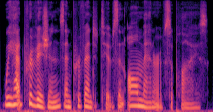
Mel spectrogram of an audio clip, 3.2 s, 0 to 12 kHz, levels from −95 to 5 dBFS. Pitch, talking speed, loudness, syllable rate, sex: 180 Hz, 190 wpm, -22 LUFS, 5.6 syllables/s, female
